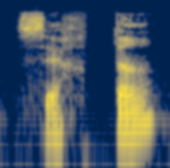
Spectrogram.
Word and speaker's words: certain: Okay, so it's nasal in your nose, un. Okay, if you add this at the end, then it will change the thing, and then you will pronounce it n.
